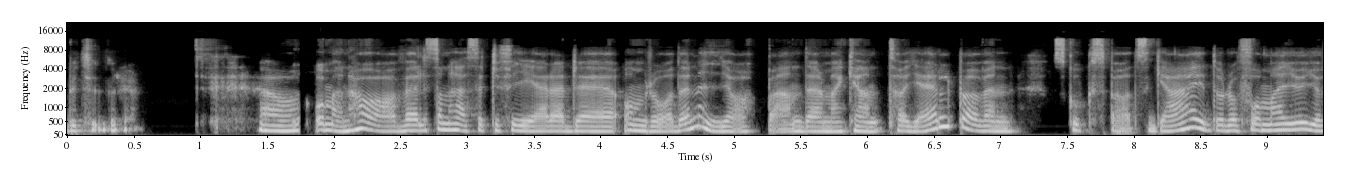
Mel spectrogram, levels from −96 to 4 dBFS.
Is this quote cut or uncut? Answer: cut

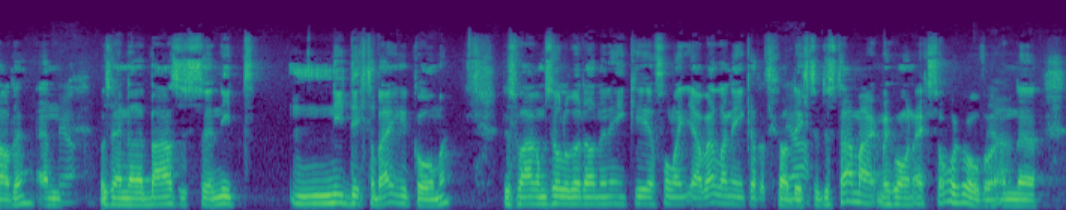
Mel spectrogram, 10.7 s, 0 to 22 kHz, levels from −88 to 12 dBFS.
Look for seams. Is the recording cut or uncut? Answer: uncut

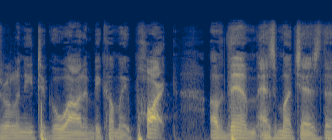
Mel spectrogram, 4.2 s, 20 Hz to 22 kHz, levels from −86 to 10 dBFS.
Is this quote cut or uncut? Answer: uncut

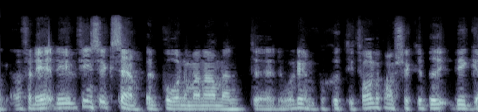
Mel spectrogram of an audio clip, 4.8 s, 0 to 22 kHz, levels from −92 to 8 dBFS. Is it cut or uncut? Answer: uncut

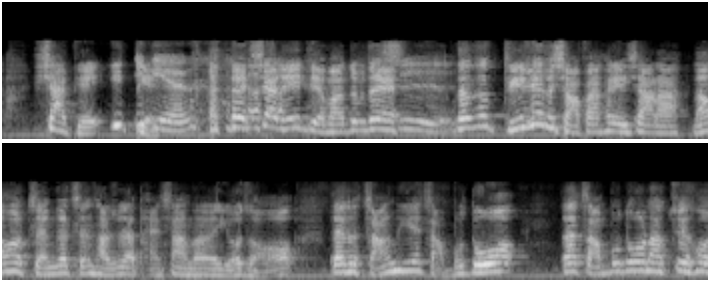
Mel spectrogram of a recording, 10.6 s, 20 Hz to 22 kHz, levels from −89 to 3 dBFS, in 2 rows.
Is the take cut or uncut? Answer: cut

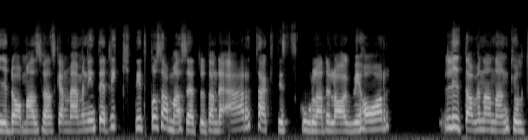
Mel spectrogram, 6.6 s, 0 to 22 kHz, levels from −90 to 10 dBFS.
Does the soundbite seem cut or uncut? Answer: uncut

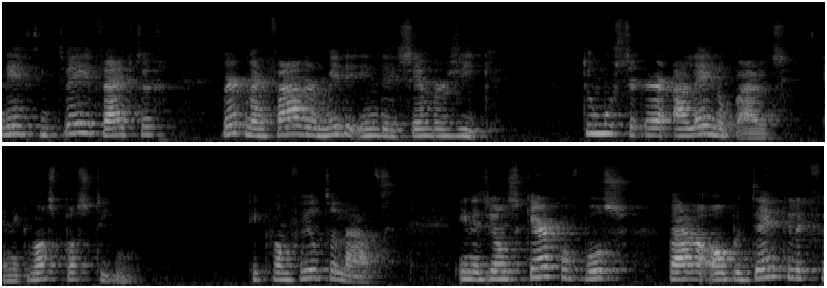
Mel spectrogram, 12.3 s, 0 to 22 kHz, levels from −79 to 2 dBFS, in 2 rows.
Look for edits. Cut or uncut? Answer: uncut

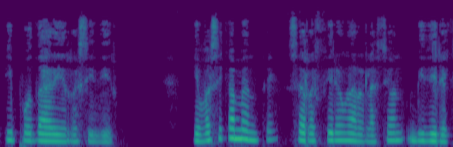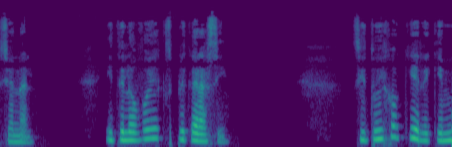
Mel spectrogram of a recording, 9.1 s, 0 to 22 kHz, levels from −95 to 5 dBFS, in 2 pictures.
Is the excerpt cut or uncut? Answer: uncut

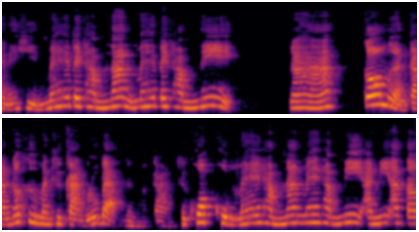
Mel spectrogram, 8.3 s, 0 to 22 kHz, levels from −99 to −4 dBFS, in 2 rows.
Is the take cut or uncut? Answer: cut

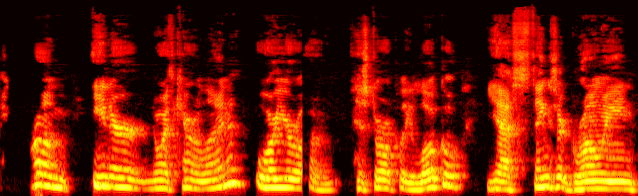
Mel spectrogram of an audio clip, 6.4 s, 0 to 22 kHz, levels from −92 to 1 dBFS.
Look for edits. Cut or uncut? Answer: cut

